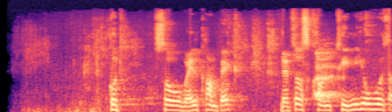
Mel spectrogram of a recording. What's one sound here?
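A man lectures with animation through a microphone in a room with a slight echo.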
